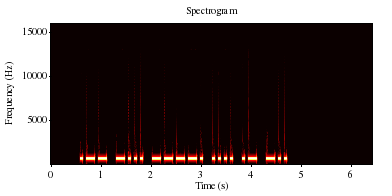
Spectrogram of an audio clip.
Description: Morse code, heard as a keyed tone, about 20 wpm, 700 Hz. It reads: WB9HAD
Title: USA Call Signs - 6 Characters - Repeated 3x - 20wpm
